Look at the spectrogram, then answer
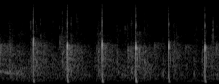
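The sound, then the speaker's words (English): An audience applauds, a steady wash of clapping with sharp, evenly spaced claps standing out about three times a second, with no voices over it. “And that's, yeah, let's give that a round of applause.”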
